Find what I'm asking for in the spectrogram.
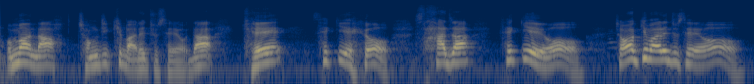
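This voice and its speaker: A man's voice: fairly high pitch, lively intonation, a little slow, hardly any pauses, darkish tone, voice pushed up. A man voicing an insecure young male lion cub who asks anxious, pleading questions in a sermon story, on a dull lo-fi recording.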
